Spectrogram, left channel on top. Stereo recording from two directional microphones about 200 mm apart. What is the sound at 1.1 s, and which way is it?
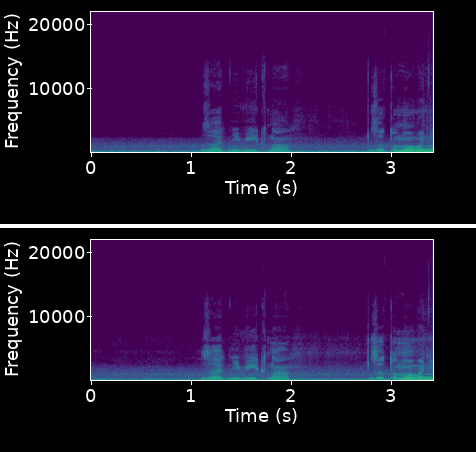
Speech, centre (ahead or behind).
